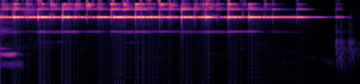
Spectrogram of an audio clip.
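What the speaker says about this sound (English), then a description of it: "I'm going to ring the bell on that" A small bell rung once with a bright, sustained metallic ring that decays slowly over a few seconds, loud and clear, followed by a brief voice at the very end.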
